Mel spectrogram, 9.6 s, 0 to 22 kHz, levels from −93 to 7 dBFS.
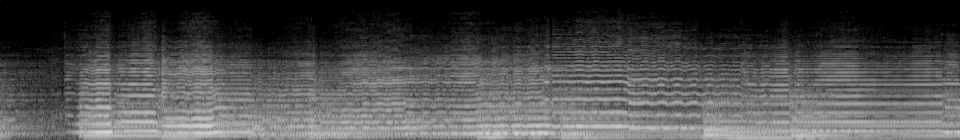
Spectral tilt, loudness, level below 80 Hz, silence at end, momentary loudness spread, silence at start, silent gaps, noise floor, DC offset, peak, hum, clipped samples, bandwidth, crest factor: -8.5 dB/octave; -20 LUFS; -36 dBFS; 0 s; 9 LU; 0 s; none; -40 dBFS; under 0.1%; -4 dBFS; none; under 0.1%; 7.6 kHz; 16 dB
